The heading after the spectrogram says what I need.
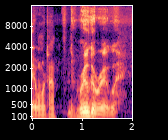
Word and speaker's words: Rougarou: bayous at night looking for a I can't pronounce the name. Can you say it one more time? The Rougarou. Rougarou.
